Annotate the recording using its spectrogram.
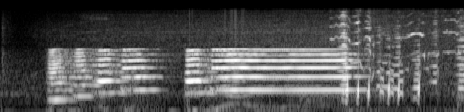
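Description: Field sound cue marking the start of a FIRST Robotics Competition match: a short electronic tune of a few quick notes followed by one longer held note.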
